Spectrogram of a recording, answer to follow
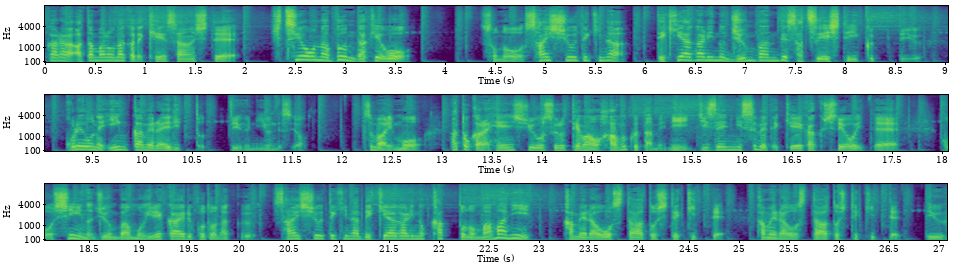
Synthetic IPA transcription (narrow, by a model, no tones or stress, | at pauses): okaɾaʔa̰t̪amano̞nakad̪e̞kʰe̞ːsãɰ̃ɕi̥t̪e̞çi̥t͡sɨjo̞ːnabɯ̟̃nd̪ake̞o̞ | so̞no̞saiɕɨːt̪e̞kʲina | d̪̥e̞kʲiaɡaɾʲino̞ʑɨ̃mbãnd̪e̞sat͡sɨe̞ːɕi̥t̪e̞ikɯ̟t̪ːe̞̰jɯ̰ː | ko̞ɾe̞o̞ne̞ʔĩŋkame̞ɾae̞d̪ʲit̪ːo̞̥t̪ːe̞jɯ̟hɯ̟ːɲ̟ijɯ̟̃ːnd̪e̞sɨjo̞̰ | t͡sɨmaɾʲimo̞̰ːat̪o̞kaɾa̰hẽ̞ɰ̃ɕɨːo̞sɨɾɯ̟t̪e̞mao̞habɯ̟kɯ̟t̪ame̞̰ɲ̟id͡ʑizẽ̞ɲ̟ːisɨbe̞t̪e̞ke̞ːkakɯ̟̥ɕi̥t̪e̞o̞it̪e̞ | ko̞ːɕĩːnːo̞ʑɨ̃mbãmːo̞iɾe̞kae̞ɾɯ̟ko̞t̪o̞nakɯ̟̰saiɕɨːt̪e̞kʲinad̪e̞kʲiaɡaɾʲino̞kat̪ːo̞no̞mamaɲ̟ikame̞ɾao̞sɨ̥t̪aːt̪o̞ɕi̥t̪e̞kʲit̪ːe̞̰ | kame̞ɾao̞sɨ̥t̪aːt̪o̞ɕi̥t̪e̞kʲit̪ːe̞̰t̪ːe̞jɯ̟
